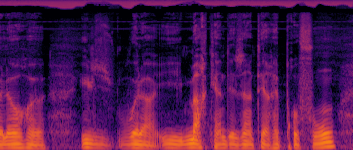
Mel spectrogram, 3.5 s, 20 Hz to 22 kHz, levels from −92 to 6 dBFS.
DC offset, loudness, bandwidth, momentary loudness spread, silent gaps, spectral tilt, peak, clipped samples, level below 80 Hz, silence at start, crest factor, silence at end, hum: under 0.1%; -28 LUFS; over 20 kHz; 5 LU; none; -7 dB/octave; -10 dBFS; under 0.1%; -50 dBFS; 0 s; 16 dB; 0 s; none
